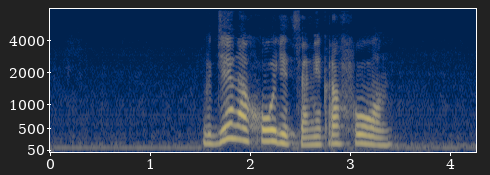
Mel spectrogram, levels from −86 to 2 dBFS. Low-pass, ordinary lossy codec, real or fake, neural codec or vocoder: none; none; fake; codec, 16 kHz, 4 kbps, FreqCodec, smaller model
